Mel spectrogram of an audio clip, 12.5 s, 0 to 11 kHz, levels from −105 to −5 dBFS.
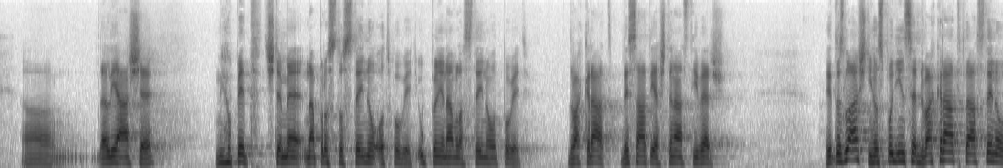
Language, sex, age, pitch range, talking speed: Czech, male, 30-49, 115-140 Hz, 120 wpm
